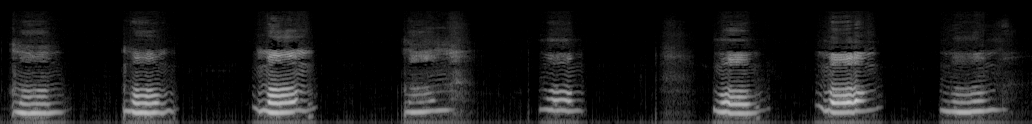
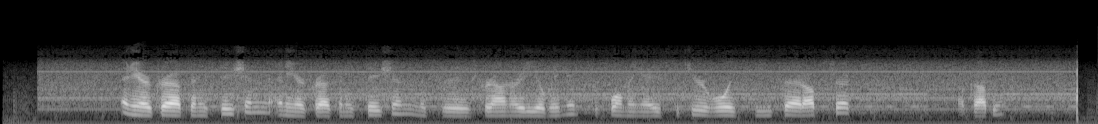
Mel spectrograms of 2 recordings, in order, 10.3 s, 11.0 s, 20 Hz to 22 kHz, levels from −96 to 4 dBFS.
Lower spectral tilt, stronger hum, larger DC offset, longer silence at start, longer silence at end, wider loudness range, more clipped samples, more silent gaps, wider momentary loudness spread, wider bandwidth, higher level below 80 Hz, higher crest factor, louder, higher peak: first, -4.5 dB/octave vs -1 dB/octave; neither; neither; second, 0.1 s vs 0.35 s; first, 0.35 s vs 0.2 s; first, 10 LU vs 4 LU; neither; neither; first, 23 LU vs 16 LU; first, 13.5 kHz vs 5 kHz; about the same, -64 dBFS vs -68 dBFS; about the same, 20 dB vs 20 dB; second, -30 LUFS vs -23 LUFS; second, -14 dBFS vs -4 dBFS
